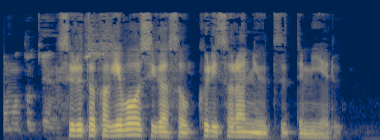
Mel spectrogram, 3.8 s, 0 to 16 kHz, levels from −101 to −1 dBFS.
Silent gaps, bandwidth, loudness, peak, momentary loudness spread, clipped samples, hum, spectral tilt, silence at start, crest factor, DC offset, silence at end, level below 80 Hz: none; 11.5 kHz; -27 LUFS; -6 dBFS; 16 LU; under 0.1%; none; -4 dB/octave; 0.05 s; 22 dB; under 0.1%; 0.4 s; -58 dBFS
